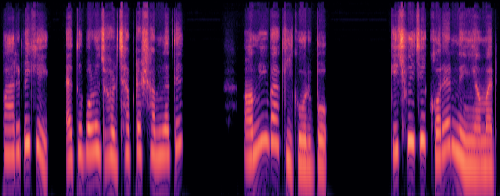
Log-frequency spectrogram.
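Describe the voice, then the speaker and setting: A woman narrating a dramatic story in the first person with an emotive, expressive delivery. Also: sits high, measured pace, no room sound, studio quality.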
